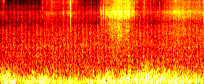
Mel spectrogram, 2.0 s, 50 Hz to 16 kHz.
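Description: Wind buffeting the microphone over the low, steady run of the Ursus C-360 tractor's diesel engine ticking over. A brief rustle about a second in.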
